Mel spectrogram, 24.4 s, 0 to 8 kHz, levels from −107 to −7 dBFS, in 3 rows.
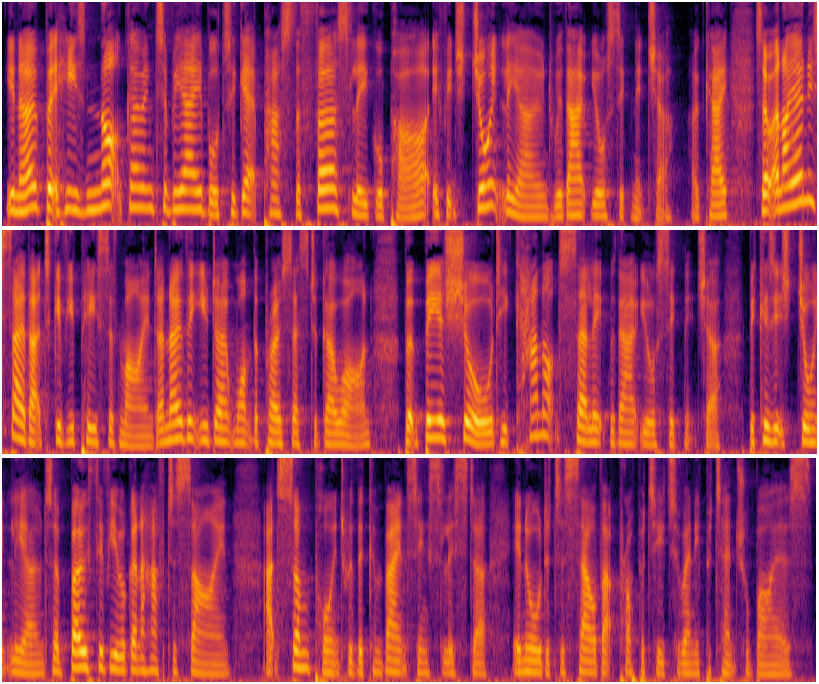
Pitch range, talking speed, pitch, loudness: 145-210 Hz, 215 wpm, 160 Hz, -26 LUFS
